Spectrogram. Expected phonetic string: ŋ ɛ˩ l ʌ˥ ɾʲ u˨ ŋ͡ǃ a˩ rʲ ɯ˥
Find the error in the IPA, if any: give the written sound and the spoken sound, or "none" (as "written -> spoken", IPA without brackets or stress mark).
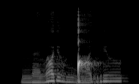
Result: none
